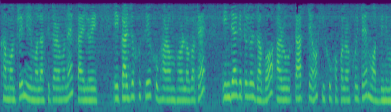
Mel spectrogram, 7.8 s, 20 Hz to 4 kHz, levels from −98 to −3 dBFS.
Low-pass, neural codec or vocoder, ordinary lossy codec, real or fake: 3.6 kHz; none; AAC, 24 kbps; real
